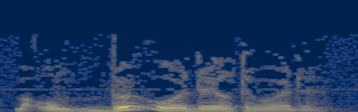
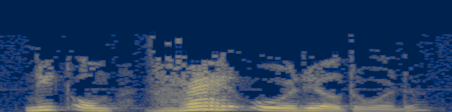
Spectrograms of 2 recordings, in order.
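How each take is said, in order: First: "beoordeeld" with BE set apart and punched; stress on BE. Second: "veroordeeld" with VER stretched and punched; stress on VER. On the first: Preacher contrasts assessed with condemned, stress on BE in "beoordeeld". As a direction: lean on the BE in "beoordeeld". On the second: Preacher contrasts condemned with assessed, stress on VER in "veroordeeld". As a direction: lean slowly on the VER in "veroordeeld". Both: Shown as a demonstration.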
